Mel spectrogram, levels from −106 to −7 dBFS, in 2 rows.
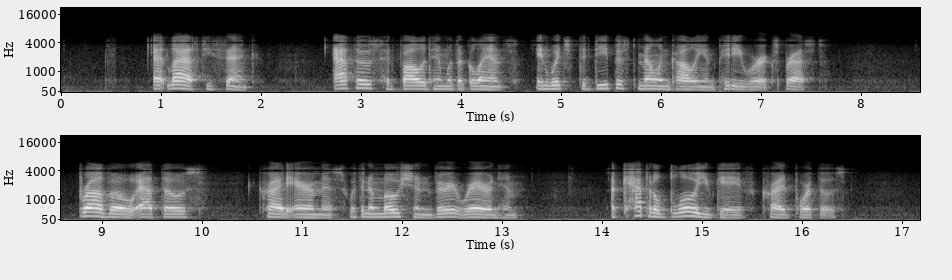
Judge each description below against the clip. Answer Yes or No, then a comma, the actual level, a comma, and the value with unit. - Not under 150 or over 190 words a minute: No, slow, 135 wpm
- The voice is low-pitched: No, medium, 145 Hz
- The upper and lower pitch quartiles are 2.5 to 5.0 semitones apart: Yes, average, 3.5 semitones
